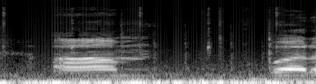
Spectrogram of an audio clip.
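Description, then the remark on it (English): Steady low engine and road rumble fills the inside of a car being driven by someone just off work, with brief snatches of a voice rising over the drone. “And just got off work here, and I'm in the car. I've been doing these in my car, so I hope it doesn't sound too bad.”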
